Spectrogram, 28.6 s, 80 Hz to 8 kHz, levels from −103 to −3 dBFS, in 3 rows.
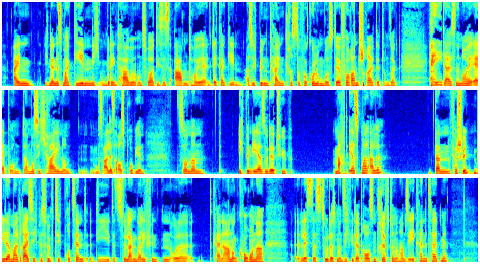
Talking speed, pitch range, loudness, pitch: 175 wpm, 165-190 Hz, -23 LUFS, 175 Hz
